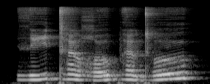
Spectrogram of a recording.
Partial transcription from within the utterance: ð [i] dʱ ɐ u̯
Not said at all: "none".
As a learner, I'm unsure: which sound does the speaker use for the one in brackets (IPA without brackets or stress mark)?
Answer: i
